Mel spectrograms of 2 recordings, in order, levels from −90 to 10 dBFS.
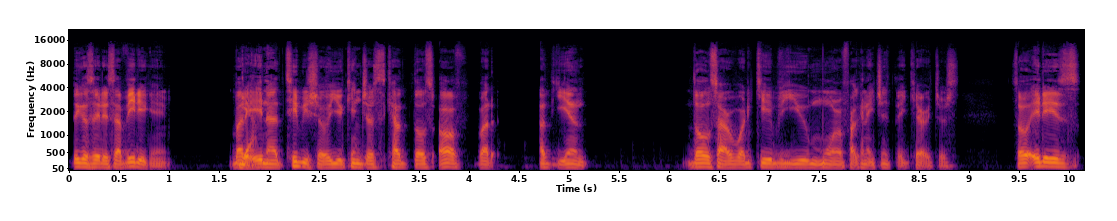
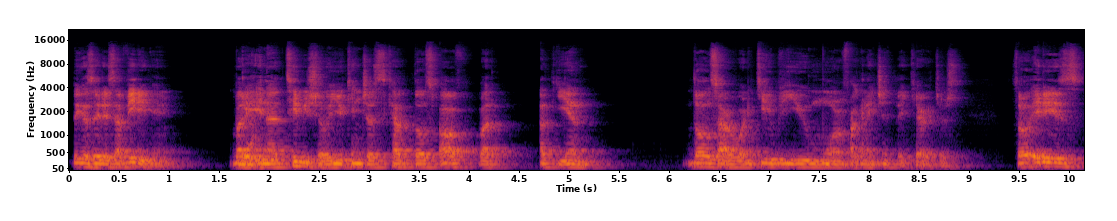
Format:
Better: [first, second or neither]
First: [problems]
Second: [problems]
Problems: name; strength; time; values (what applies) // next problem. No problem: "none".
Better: first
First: none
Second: room echo; slight; dies away in 0.4 s // off-mic speech; far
